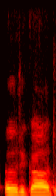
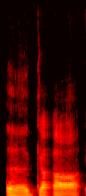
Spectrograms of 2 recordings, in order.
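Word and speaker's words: Ødegaard: Odegaard or Urgar, if you want to call him by his actual pronunciation and be a let it down.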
